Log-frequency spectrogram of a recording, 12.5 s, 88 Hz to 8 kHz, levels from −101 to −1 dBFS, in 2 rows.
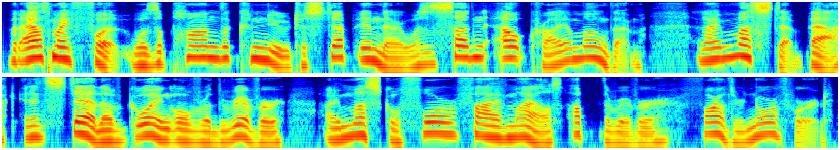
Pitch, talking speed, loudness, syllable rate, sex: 170 Hz, 200 wpm, -21 LUFS, 4.8 syllables/s, male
